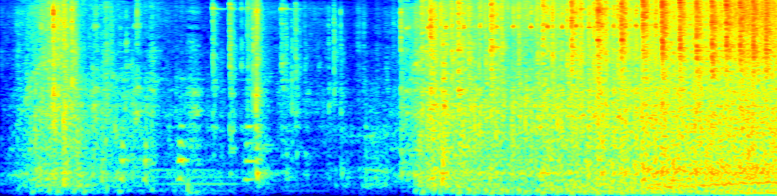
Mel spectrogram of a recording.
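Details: Toro Recycler mower after a tune-up, belt and frayed self-propel cable work, started to adjust the cable. A few quiet knocks, then it catches and climbs to an even, steady run with no misses or rattles. Normal running.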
